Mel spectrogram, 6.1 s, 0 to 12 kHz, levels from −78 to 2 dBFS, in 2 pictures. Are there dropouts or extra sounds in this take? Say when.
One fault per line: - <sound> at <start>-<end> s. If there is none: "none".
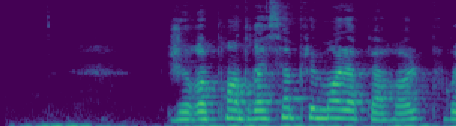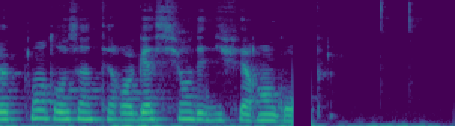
- dropout at 5.0-5.1 s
